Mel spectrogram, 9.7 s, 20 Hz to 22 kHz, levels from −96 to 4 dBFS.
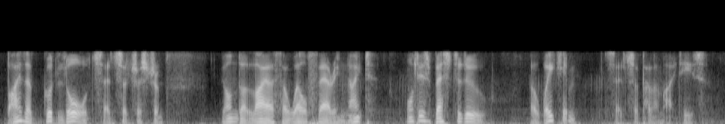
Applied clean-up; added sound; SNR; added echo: neural separator model SepFormer DNS4.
